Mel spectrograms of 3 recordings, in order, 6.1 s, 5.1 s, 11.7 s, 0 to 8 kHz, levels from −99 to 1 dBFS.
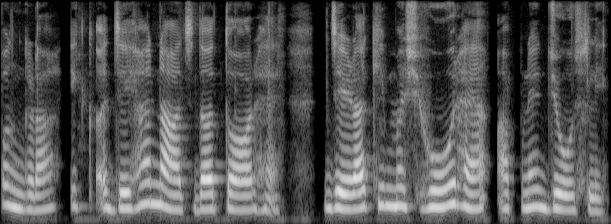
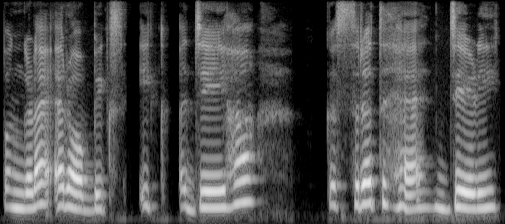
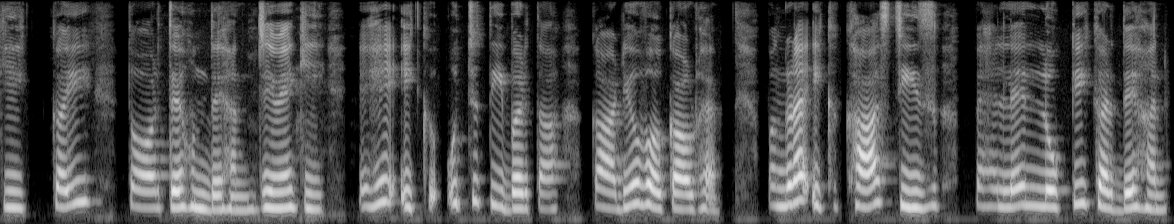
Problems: constant background noise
